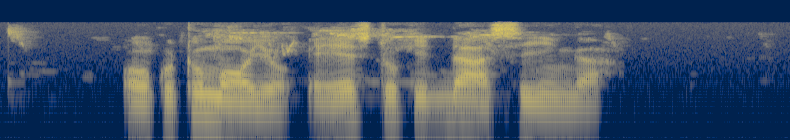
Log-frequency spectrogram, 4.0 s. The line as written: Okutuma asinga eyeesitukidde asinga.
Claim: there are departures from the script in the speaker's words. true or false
true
